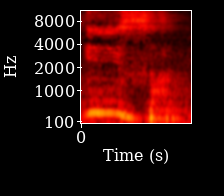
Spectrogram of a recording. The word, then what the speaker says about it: ezer: The Hebrew word for help is Isa.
